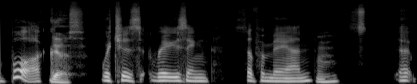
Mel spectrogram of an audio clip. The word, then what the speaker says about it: Supaman: which is Raising Supaman. Mhm. Pronounce it for me. You're fine. Soup. So think of Soup. soup like a bowl of Like soup. it's Superman without the R, Without the R because I right?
